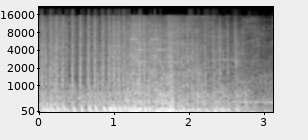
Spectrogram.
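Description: Rapid bursts of automatic gunfire in a shooter video game, close and loud, rattling in quick repeated volleys that carry across the whole moment.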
